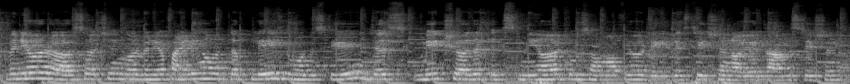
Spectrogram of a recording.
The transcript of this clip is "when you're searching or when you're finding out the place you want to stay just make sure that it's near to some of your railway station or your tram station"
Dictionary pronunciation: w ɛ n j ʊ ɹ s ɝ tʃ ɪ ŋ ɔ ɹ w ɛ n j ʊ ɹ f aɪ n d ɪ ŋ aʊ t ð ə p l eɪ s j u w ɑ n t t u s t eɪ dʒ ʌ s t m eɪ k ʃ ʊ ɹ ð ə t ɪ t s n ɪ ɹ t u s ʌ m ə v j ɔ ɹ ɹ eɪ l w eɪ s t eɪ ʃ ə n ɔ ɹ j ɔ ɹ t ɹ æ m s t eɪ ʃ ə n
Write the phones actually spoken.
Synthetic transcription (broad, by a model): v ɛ n j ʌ ɹ s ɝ tʃ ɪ ŋ ɔ ɹ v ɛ n j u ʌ f aɪ n d ɪ ŋ aʊ t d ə p l eɪ j u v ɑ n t t u s t eɪ dʒ ʌ s t m eɪ k ʃ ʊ ɹ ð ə t ɪ t s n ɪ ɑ t u s ʌ m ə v j ɔ ɹ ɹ eɪ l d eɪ s t eɪ ʃ ə n ɔ ɹ j ɔ ɹ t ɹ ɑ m s t eɪ ʃ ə n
